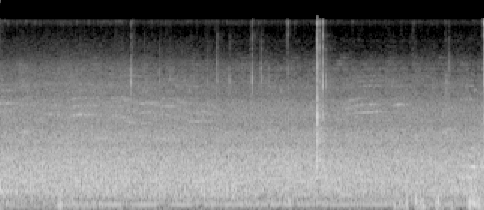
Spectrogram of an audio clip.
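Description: Steady rushing background noise with a faint low hum underneath, broken by one sharp click about four seconds in.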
